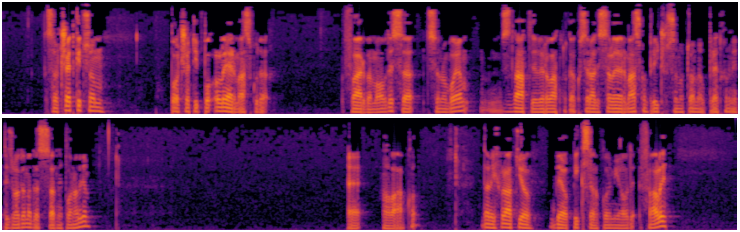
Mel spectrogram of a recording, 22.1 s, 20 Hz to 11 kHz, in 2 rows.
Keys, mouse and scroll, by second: 2.8 click, 3.8-4.3 ctrl+scroll up 2, 4.7-18.2 ctrl+drag, 19.6-20.1 shift+scroll up 2, 20.9-22.0 drag.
